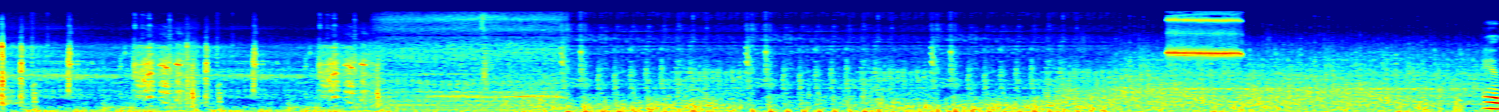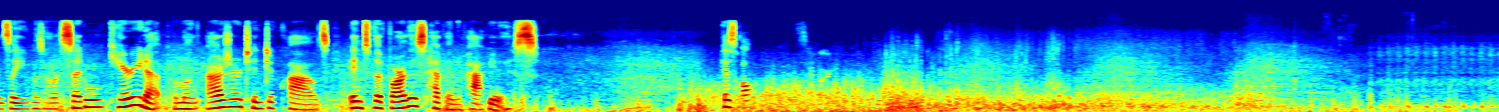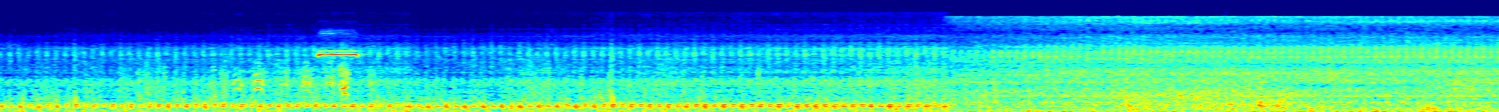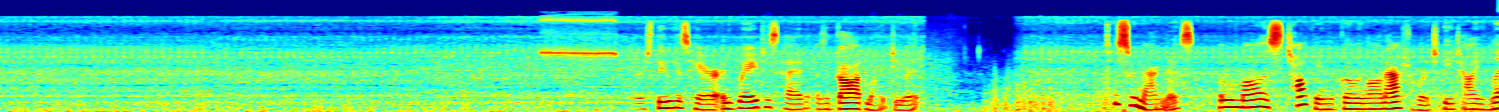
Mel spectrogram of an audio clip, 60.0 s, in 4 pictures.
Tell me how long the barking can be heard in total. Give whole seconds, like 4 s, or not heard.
2 s.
